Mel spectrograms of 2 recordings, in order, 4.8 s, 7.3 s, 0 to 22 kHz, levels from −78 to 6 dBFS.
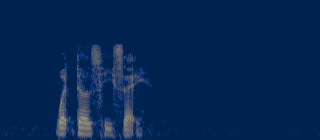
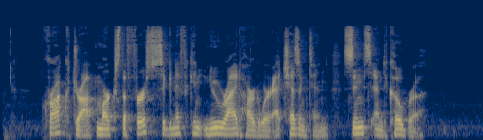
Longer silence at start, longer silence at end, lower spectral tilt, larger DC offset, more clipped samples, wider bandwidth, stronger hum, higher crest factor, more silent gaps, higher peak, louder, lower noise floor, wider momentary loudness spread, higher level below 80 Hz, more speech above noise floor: first, 0.85 s vs 0.65 s; first, 2.65 s vs 0.9 s; about the same, -3.5 dB/octave vs -4 dB/octave; neither; neither; second, 7.2 kHz vs 11.5 kHz; neither; about the same, 24 dB vs 20 dB; neither; second, -16 dBFS vs -2 dBFS; second, -35 LUFS vs -20 LUFS; first, -75 dBFS vs -59 dBFS; about the same, 10 LU vs 9 LU; second, -80 dBFS vs -48 dBFS; about the same, 41 dB vs 39 dB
